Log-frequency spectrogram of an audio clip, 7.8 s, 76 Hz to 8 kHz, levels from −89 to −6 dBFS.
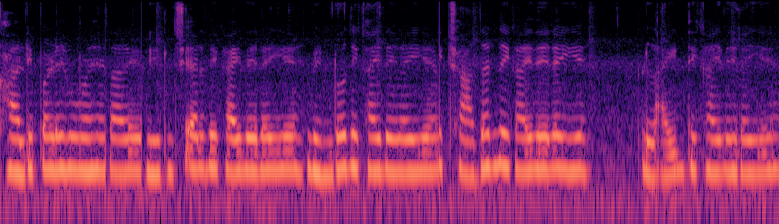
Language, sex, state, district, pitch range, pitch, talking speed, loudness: Hindi, female, Andhra Pradesh, Visakhapatnam, 220-235 Hz, 230 Hz, 210 wpm, -31 LUFS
